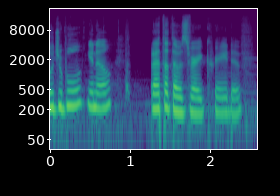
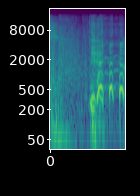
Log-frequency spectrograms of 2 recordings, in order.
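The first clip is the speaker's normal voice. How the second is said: laughing; 3 dB louder than usual. Real, not acted. Self-deprecating joke laugh.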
